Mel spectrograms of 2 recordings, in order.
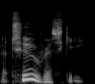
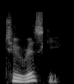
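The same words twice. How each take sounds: First: The first word has a full, long vowel. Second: The first word has a short, reduced vowel. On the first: The speaker calls it right. "not too risky" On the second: The speaker calls it wrong. "How would you have read it if you had read it incorrectly?"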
